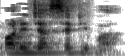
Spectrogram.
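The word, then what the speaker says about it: Oryza sativa: ঠিক আছে এরকম ভাবে আর এটার উচ্চারণ হবে কি অরিজা সেটিফা এই যে তোমাদের উচ্চারণে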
